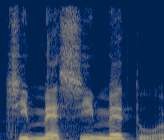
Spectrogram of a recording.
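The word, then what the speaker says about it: Chimezie Metu: Se pronuncia Chimesimetu, en plan Chime si me, bueno, da igual.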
